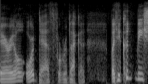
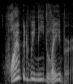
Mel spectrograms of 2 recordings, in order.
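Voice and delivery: suspicious, wary, doubting, pitched-up tone; 7 semitones higher than usual. Reading fiction, Gerard questions Pierre, suspicious. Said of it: "Asked Gerard suspiciously".

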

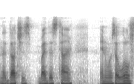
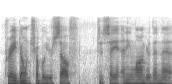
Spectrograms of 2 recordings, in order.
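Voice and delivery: usual speaking voice

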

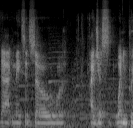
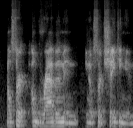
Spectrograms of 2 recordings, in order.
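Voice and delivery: ordinary talk, nothing marked

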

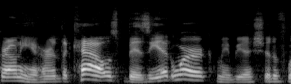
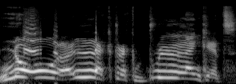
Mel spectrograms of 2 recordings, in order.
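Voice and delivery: put-on creaky old farmer voice, very high pitched; 10 semitones higher, 4 dB louder than usual. Narrating a story, speaking as the character Farmer Brown: old Farmer Brown voice. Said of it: "I guess he's an old guy".

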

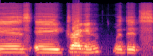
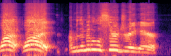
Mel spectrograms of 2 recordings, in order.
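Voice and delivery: woman's voice yelling, much higher; 6 semitones higher, 3 dB louder than usual. Someone knocks on the door and a woman yells back from inside. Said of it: "You hear a woman's voice yell back".

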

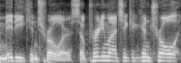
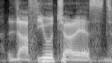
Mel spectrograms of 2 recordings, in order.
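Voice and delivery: put-on Austrian German accent, lower pitch; 5 semitones lower than usual. Asked by another speaker to say a product name: Arnold Schwarzenegger voice. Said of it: "I want that again. One more time".

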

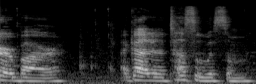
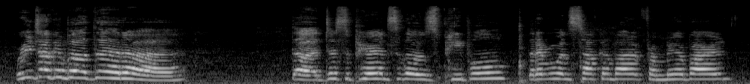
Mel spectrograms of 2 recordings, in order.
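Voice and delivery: put-on drunk voice, pitched higher; 7 semitones higher than usual. Voicing a stranger who clamps a hand on your shoulder, drunk voice. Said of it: "I can't do a drunk voice very well".

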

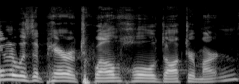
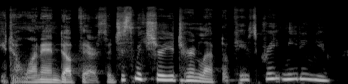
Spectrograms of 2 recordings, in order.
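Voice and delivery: put-on kindly, gentle, soft, sweet old-lady voice; 4 semitones higher, 5 dB quieter than usual. Retelling what a small old lady said while giving directions: imitating a sweet old lady. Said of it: "sweet, sweet, sweet".

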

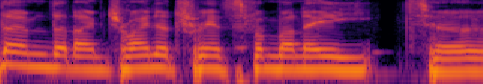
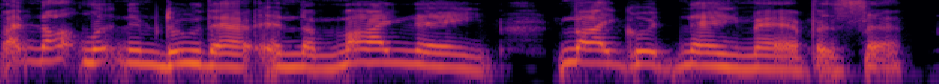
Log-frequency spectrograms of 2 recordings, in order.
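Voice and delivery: put-on willful elderly woman voice, much higher, quieter; 4 semitones higher, 7 dB quieter than usual. Addressing an officer about a man using her name, willful 80-year-old woman voice. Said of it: "but making him believe that I really am just a willful 80-year-old woman who's going to take matters into her own hands".

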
